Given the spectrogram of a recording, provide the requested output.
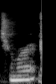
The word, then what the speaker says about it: turmeric: So I've been looking into, like, you know, turmeric. Am I say that right? Turmeric? – Yeah. Turmeric. Yeah. Yeah. That's correct.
